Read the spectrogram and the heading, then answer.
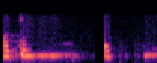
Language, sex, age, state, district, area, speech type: Marathi, female, 18-30, Maharashtra, Ahmednagar, rural, conversation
